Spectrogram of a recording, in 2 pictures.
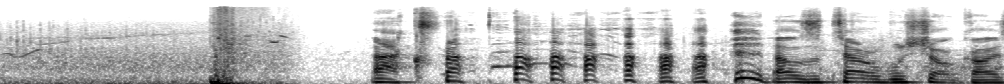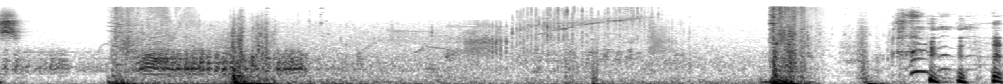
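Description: A bowstring twangs sharply as arrows are loosed.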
